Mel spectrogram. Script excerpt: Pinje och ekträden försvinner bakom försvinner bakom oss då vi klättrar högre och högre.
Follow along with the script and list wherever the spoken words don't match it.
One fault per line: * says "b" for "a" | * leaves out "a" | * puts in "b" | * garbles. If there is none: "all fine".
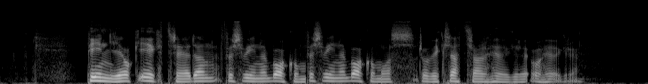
all fine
